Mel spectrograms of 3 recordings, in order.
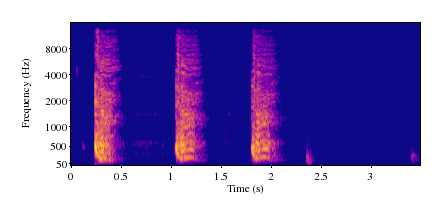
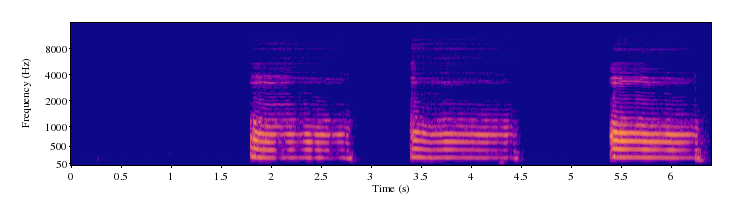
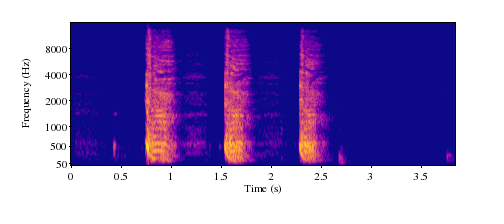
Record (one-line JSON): {"cough_length": "3.5 s", "cough_amplitude": 32560, "cough_signal_mean_std_ratio": 0.29, "exhalation_length": "6.4 s", "exhalation_amplitude": 8246, "exhalation_signal_mean_std_ratio": 0.53, "three_cough_length": "3.8 s", "three_cough_amplitude": 32768, "three_cough_signal_mean_std_ratio": 0.29, "survey_phase": "beta (2021-08-13 to 2022-03-07)", "age": "45-64", "gender": "Female", "wearing_mask": "No", "symptom_cough_any": true, "symptom_runny_or_blocked_nose": true, "symptom_onset": "5 days", "smoker_status": "Never smoked", "respiratory_condition_asthma": false, "respiratory_condition_other": false, "recruitment_source": "REACT", "submission_delay": "2 days", "covid_test_result": "Negative", "covid_test_method": "RT-qPCR", "influenza_a_test_result": "Negative", "influenza_b_test_result": "Negative"}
